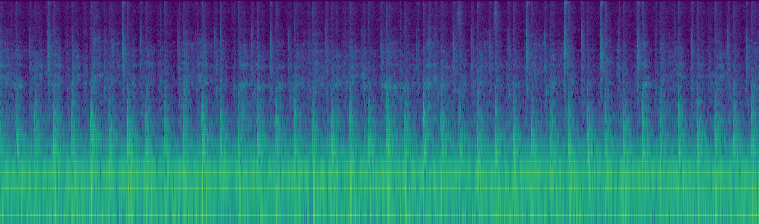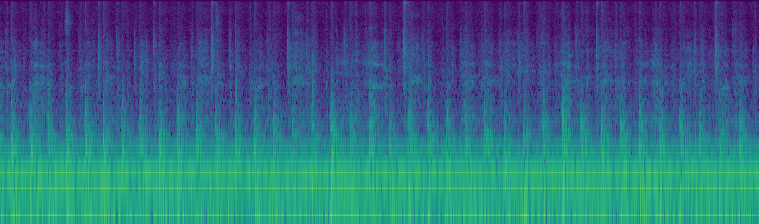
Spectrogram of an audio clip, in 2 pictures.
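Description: Sneakered feet running in place on a carpeted floor: rapid, even footfalls, over a steady low hum.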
